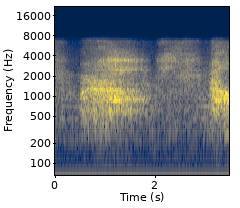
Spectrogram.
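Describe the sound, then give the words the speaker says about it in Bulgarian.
Slow, deep breaths drawn in through the nose and released through the mouth during a guided breathing exercise, airy, with about two full cycles and a new inhale beginning at the end; no talking. “Вдишване през носа, издишване през устата.”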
